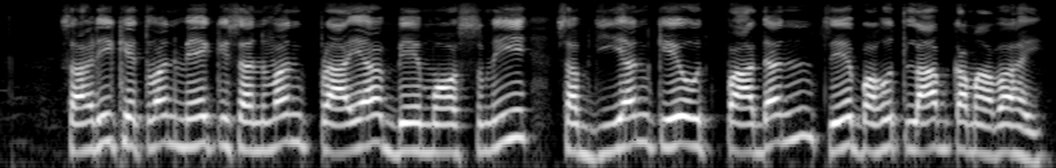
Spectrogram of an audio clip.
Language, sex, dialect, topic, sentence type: Magahi, male, Western, agriculture, statement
